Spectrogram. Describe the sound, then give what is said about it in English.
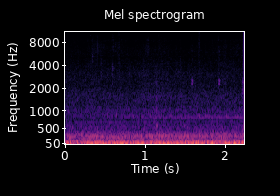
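Steady low road rumble from inside a car driving late at night toward a medical center: a continuous, even drone with no talking. “I'm out in the car on the way to the medical center”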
